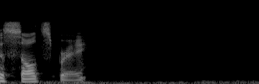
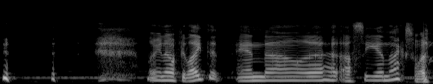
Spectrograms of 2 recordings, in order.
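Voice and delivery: ordinary talk, nothing marked

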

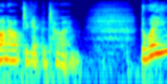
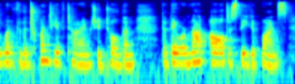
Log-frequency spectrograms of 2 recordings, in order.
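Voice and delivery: plain reading voice

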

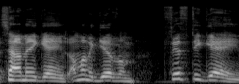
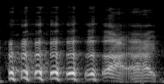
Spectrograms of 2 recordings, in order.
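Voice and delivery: laughing; 6 semitones higher, 6 dB louder than usual. Real, not acted. Laughs at calling himself homer.

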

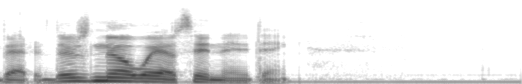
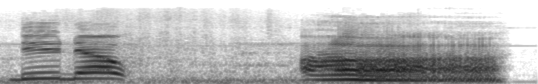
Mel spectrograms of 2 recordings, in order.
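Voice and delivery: much louder angry protests; shouting as tentacles grab the sub; frustrated yelling; 5 semitones higher, 11 dB louder, slower than usual. Real, not acted. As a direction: yell at the attacking monster. Attacked by tentacles.

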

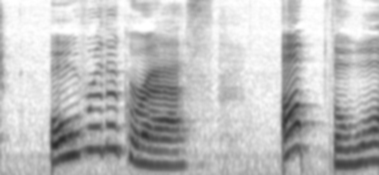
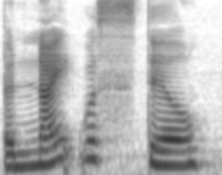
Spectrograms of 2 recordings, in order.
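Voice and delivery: plain reading voice

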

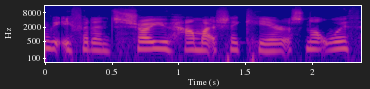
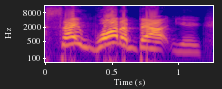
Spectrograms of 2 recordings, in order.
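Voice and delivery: indignant outburst; 4 semitones higher, 24 dB louder than usual. Retold or imitated. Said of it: "And I'm like".

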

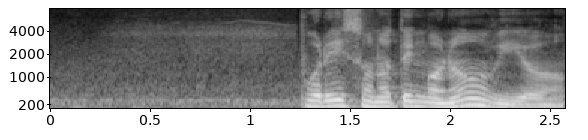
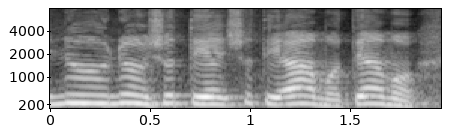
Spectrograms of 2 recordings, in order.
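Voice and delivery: much higher, pleading "yo te amo" in a put-on voice; mocking clingy girl; 9 semitones higher than usual. Vlogger mimics the girl pleading love, high and put-on. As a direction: squeak out the needy love claim. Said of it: "Y me dice".

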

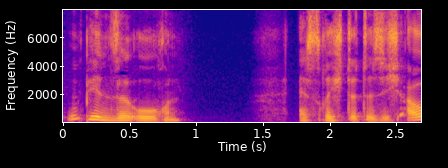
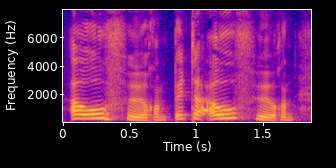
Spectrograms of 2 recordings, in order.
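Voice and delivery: high, wailing little creature's plea; begging; 6 semitones higher than usual. A narrator's reading. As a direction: plead pitifully, pitched up. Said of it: "bettelte nun seinerseits". (jammernd bettelnd, mit hoher Stimme)

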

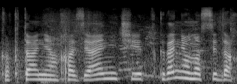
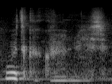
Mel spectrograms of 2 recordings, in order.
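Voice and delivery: whisper; 4 semitones lower, 8 dB quieter than usual. Real, not acted. Whispered repeat to cat.

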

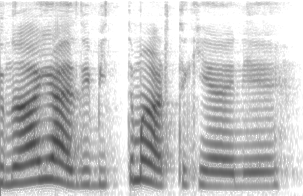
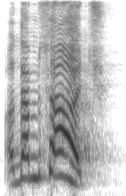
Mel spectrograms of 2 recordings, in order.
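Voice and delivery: higher, louder indignant question; exasperated retort; 5 semitones higher, 5 dB louder, faster than usual. Real, not acted. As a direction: throw it back, fed up: "O da mı suç?". (yüksek sesle sitemkâr soru)

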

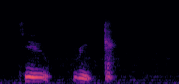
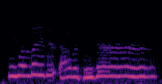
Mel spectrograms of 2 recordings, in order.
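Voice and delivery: puppet goodbye; 8 semitones higher than usual. Acted. Puppet farewell rhyme.

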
